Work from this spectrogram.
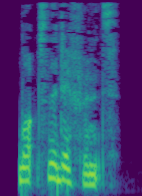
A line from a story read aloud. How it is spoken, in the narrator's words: Lieutenant Orne said, so quietly it didn't seem like a break in the silence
